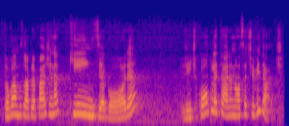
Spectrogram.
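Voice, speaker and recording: A woman's voice: a little high, long reverb tail, a little hiss or hum. A woman teaching a primary school lesson, patiently sounding out syllables and asking and answering her own questions, calling her pupils her loves. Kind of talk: slow, patient classroom lesson.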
